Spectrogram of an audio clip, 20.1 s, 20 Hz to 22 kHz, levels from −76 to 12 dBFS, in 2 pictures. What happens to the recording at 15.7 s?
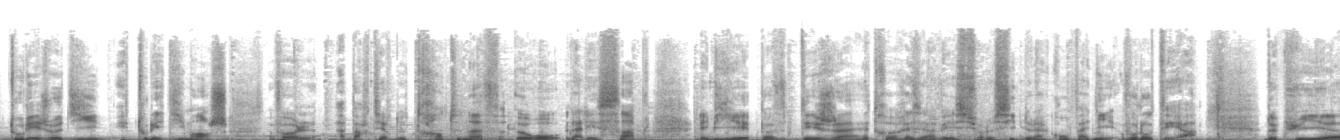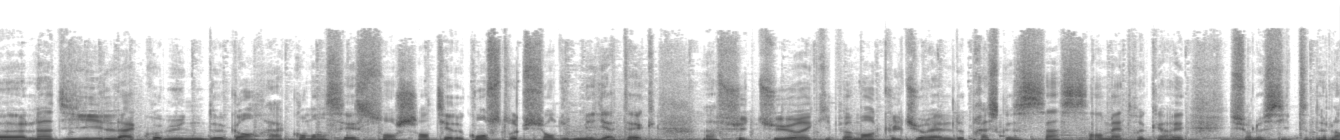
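Loose connector crackle, from 15.69 to 15.79 s: a worn contact briefly makes and breaks, chopping the signal into a short, irregular burst of scratchy crackle.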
